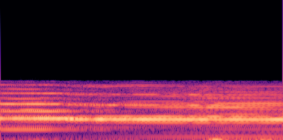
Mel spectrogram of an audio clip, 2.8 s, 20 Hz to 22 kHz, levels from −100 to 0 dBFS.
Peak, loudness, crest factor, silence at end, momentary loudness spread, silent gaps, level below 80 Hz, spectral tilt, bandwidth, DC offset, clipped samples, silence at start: -6 dBFS; -16 LUFS; 10 dB; 0 s; 3 LU; none; -44 dBFS; 1 dB/octave; 2.5 kHz; under 0.1%; under 0.1%; 0 s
